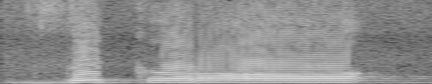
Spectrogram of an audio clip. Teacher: ذال اس طرح ادا ہوتا ہے، زبان کی سر دو سامنے والے اوپر دانتوں کی سر سے لگا کر ادا ہوتا ہے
